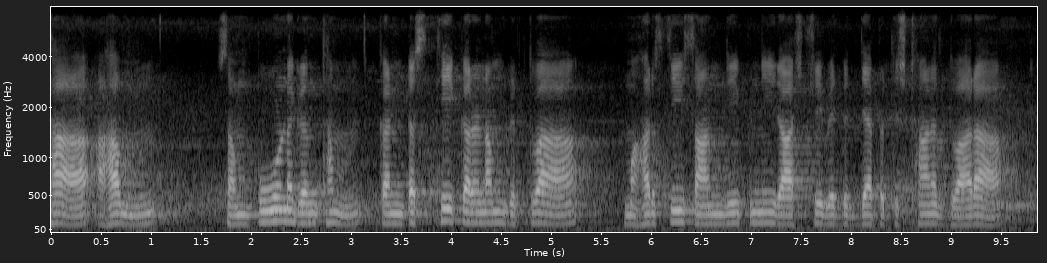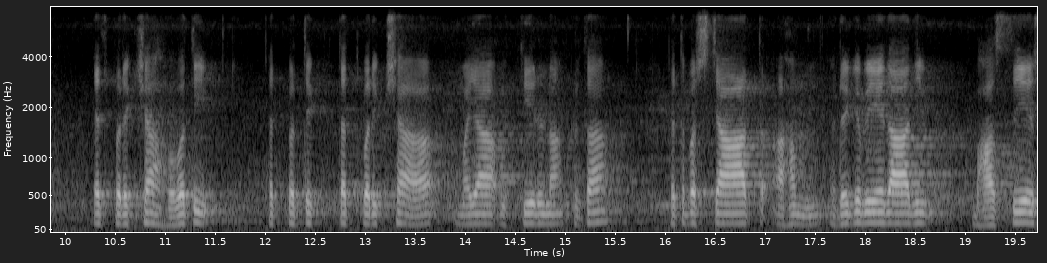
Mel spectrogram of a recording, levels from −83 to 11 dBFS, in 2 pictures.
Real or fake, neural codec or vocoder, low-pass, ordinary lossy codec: real; none; 7.2 kHz; Opus, 24 kbps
